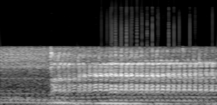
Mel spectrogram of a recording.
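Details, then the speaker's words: Engine cold-started about a minute earlier, smooth with no tick: steady idle suddenly kicks into a louder, fast throbbing shudder, like a Jake brake; owner wonders about an exhaust leak or EGR and plans a compression test, cause unknown. "what it sounds like exactly what it just did are just kind of kicks in like that that's why I said Jake brake because very unusual"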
